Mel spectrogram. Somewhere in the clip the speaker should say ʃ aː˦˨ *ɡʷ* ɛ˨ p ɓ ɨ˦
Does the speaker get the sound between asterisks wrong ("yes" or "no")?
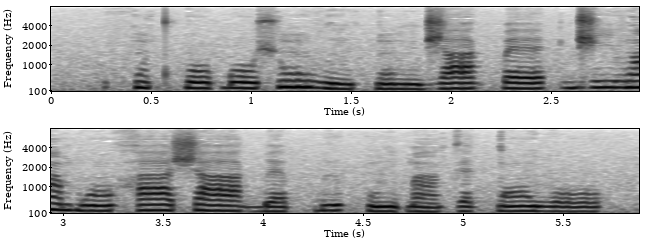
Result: yes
